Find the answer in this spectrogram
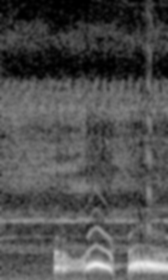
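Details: Spotted dove call, partly cut off: a soft lead-in, a rising-falling coo, then a sustained purring, throbbing coo that runs to the end. Low-pitched and soft.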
